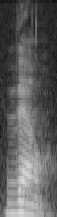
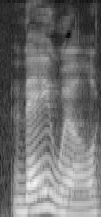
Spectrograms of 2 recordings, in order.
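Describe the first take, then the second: First: It is a contraction with a reduced vowel. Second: It is said as two full words. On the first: "most of the time you're going to hear they'll" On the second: "They will can become they'll"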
